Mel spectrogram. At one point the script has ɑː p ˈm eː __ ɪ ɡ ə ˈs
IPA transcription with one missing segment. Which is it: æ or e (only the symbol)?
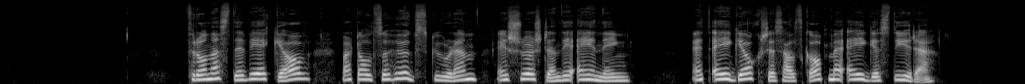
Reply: æ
